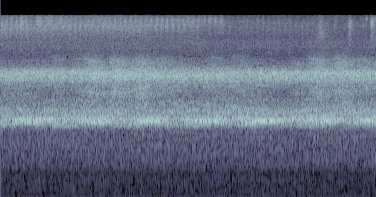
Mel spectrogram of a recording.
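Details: Crickets chirp softly in a calm forest at night beneath the moon and stars: a dense, steady, high-pitched chorus of overlapping trills in several shimmering bands, with no pauses and no other sounds.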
